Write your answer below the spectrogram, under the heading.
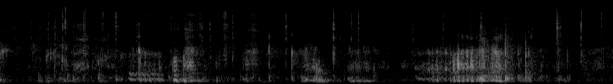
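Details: Two puppies, Ella and Duke, playing together: rough, low growly grumbles come in quick irregular bursts, with a few brighter yips and scuffling sounds between them.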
